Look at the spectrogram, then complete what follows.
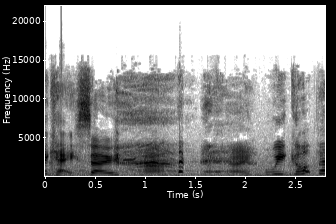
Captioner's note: laughs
